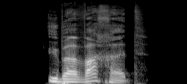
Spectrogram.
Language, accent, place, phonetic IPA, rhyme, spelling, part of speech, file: German, Germany, Berlin, [ˌyːbɐˈvaxət], -axət, überwachet, verb, De-überwachet.ogg
- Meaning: second-person plural subjunctive I of überwachen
